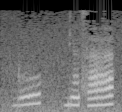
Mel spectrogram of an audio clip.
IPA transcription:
bu | bjɛ̃sæ

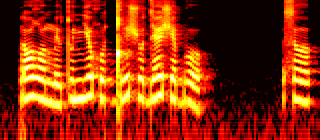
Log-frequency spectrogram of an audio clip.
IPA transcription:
ɾɔʁʷi metʷe nʲɛχʷa ɡ͡ǃeʃo dɛʃɛ bo | sɤ

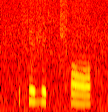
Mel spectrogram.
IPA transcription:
ɬeʐeɬt͡ɕʰɔ

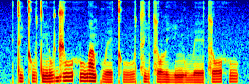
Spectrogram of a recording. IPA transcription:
ti˨kʰu˨tĩ˨ ɾu˦d͡ʒuː˦ hu˦wã˦ kʷeː˨kʰuː˨˦ t͡si˦˨t͡so˦ liː˨ɲu˨ meː˨t͡soː˦hu˦

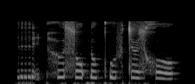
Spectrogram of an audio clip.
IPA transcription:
rḭ˧˩˧ʔhɯ˦˨ so˧˥˧ʔ ɾʊ˧˥˧kʷʼi˧˩˧ftø˦˨z xo˧˩˧

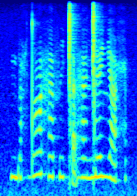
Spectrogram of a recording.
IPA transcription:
mbɛħdˤaɐ̯ha fiǀa̰ ɦaɐ̯ŋ͡ǀɛʎaħ

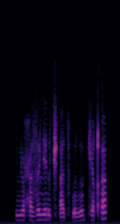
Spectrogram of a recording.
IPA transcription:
lʉ˩ ħʌ˩zʌ˧˩lʲa˧˩ɾo˩ t͡ʃʼa˩t͡sʼo˩ lo˧˩ kʲe˩˧˩qʼə˦

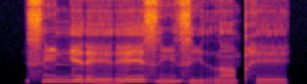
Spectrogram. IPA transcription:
sĩ˦ɲe˦ ɾeː˨ɾeː˦ zĩ˨˦ zi˨rã˨pʰe˨

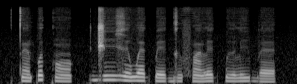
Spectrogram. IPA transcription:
tɛ̃˧ pə˦kɔ̃˨ | d͡ʒiː˦ ɣe˦wɛ˦˨ k͡pe˨ ɡɨ˨fã˨le˧ k͡pɨ˨liː˧bɛ˨

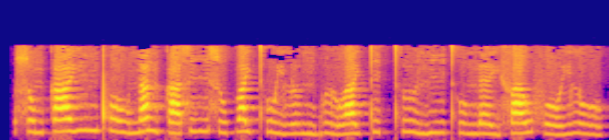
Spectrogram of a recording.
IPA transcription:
so˩mkaː˧˥ ji˧ŋpʰoː˧˩wna˥˨nka˩˧ siː˧su˩˧ba˥˨j t̪ʰu˧˩jlɯː˩ŋbɯː˧˩ ʋa˧j t̪i˥˨t̚t̪ʰɯː˥˨ ɲiː˧t̪ʰu˩ŋɛː˧˩j faː˧˥wfoː˩˧j lu˧˩

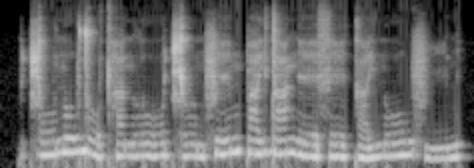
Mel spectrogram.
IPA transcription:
t͡ɕoː˩˧no˧˥wdoː˧˩t̪ʰa˩n loː˩˧t͡ɕɤː˩mfeː˧˥m pa˧˥jda˧˥ ŋeː˧˩seː˩ ka˩˧jnoː˧˥wfiː˩˧n

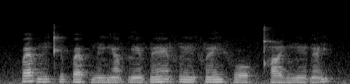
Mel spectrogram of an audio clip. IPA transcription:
pɛbĩkʰip ɛpbĩ ɡʲãːplʲẽːpɾẽː fĩːfẽj foːp qʰiːŋĩːɗẽj

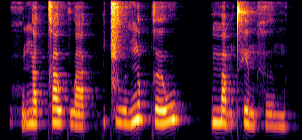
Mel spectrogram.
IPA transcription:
hṵ˧˨ŋa˨˩t̚xa˧wkwa˨˩k̚ | t͡ɕṳ˨˩ə̯ ŋə˦˥p̚kə˨˦w | ma̰˧˨mt̪ʰe˧˩m hə̤˨˩m

